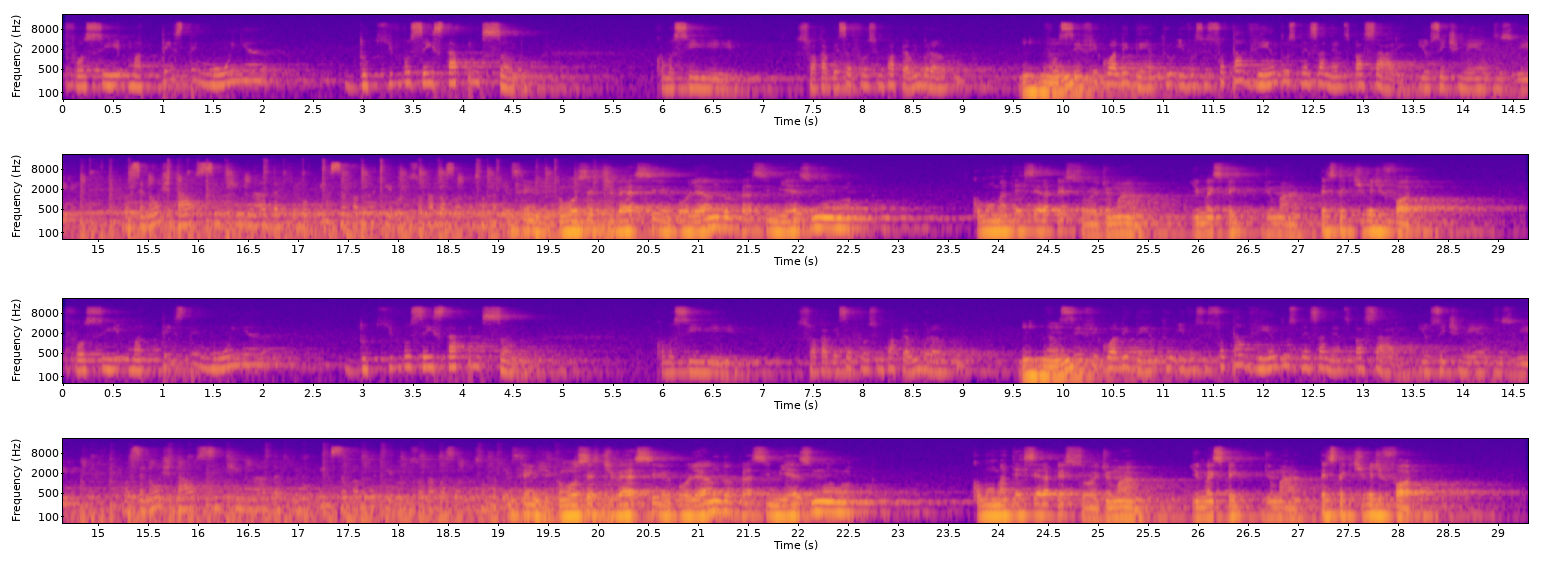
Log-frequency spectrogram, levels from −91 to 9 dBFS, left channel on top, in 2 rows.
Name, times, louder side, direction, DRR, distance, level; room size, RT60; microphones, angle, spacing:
voice 1, 0.0-2.1 2.8-4.7 5.9-6.7 7.3-9.0 9.8-19.2, left 2 dB, 25° left, 7 dB, 1.2 m, -31 dB
voice 2, 9.5-10.1 19.1-22.6 23.7-25.5 25.9-28.1, right 1 dB, 20° right, 2 dB, 0.8 m, -20 dB
sound 1, 14.0-20.1, left 2 dB, 75° left, 1.7 m, -30 dB
27.5 x 15.0 x 6.4 m, 2.7 s
head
